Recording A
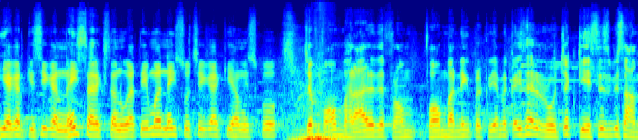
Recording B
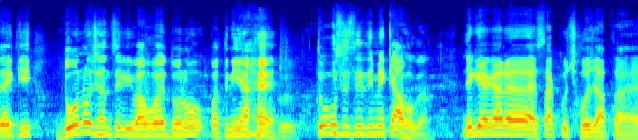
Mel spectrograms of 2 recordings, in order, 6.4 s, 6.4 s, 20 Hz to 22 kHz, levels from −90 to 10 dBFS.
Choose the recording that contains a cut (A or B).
A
